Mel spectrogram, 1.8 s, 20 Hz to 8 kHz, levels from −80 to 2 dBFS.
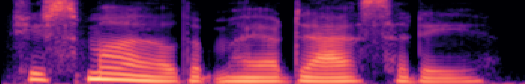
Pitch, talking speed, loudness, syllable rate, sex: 150 Hz, 170 wpm, -15 LUFS, 5.7 syllables/s, female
